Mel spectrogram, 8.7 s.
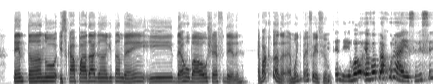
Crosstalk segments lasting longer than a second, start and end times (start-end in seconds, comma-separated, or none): none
